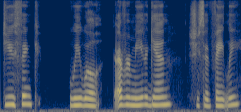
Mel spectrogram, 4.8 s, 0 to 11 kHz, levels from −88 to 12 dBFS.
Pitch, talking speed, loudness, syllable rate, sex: 215 Hz, 110 wpm, -19 LUFS, 3.9 syllables/s, female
